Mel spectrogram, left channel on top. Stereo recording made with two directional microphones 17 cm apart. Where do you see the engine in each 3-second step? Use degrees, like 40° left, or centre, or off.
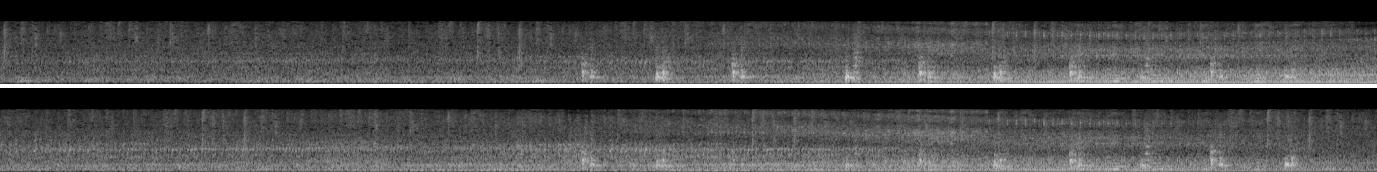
50° right, 50° right, 30° right, centre, 50° left.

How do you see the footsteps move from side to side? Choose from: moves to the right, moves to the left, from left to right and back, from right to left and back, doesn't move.
from right to left and back.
